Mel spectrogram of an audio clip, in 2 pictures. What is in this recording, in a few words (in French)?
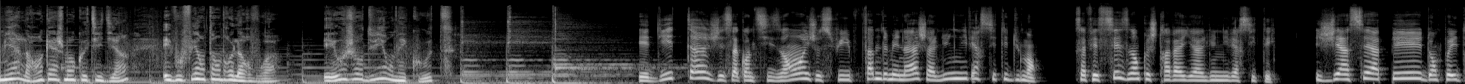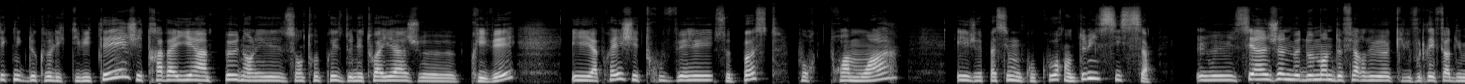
podcast; MGEN Paroles publiques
